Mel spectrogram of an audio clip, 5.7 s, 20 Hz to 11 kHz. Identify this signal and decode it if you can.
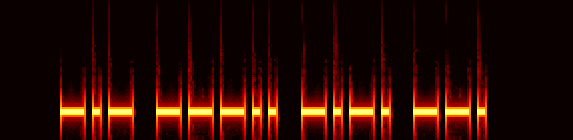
Morse code, heard as a keyed tone, about 15 wpm, 700 Hz. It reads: K8CG
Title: USA Call Signs - 4 Characters - Repeated 3x - 15wpm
